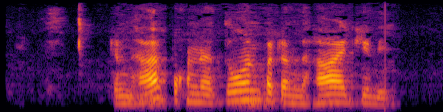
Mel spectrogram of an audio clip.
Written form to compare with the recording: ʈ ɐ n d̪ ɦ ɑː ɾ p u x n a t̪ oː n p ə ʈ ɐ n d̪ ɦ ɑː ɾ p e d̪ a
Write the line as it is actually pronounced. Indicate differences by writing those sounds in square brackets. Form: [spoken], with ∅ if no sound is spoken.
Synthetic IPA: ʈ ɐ n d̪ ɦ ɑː ɾ p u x n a t̪ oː n p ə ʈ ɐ n d̪ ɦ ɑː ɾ [k] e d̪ [i]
